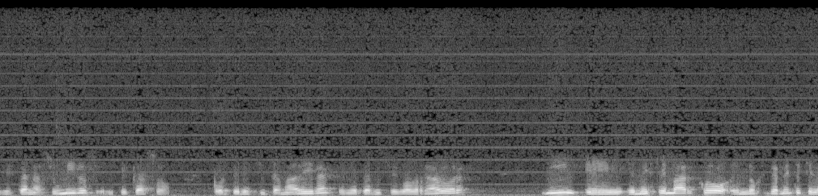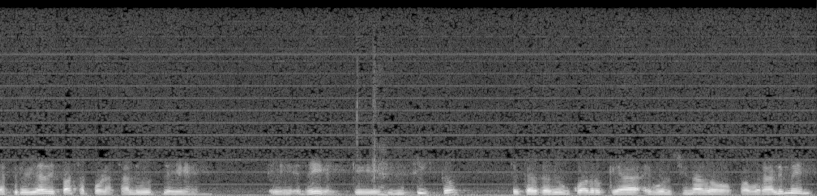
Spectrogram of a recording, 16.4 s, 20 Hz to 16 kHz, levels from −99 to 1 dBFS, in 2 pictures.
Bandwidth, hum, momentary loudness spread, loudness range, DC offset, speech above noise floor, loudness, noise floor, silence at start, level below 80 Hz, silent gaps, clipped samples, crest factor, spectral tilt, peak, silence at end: 15.5 kHz; none; 9 LU; 6 LU; under 0.1%; 27 dB; -17 LUFS; -43 dBFS; 0 s; -48 dBFS; none; under 0.1%; 16 dB; -7.5 dB/octave; 0 dBFS; 0 s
